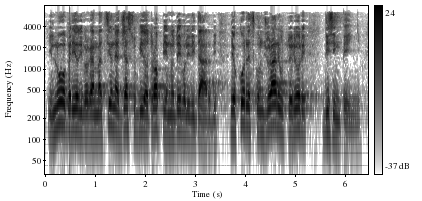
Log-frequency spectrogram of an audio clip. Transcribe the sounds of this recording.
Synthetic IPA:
ilnwɔːvopeɾiːd̪od̪ipɾoɡɾamːat̪sːjoːnead͡ʒːasːubiːt̪ot̪ɾɔpːienːot̪ɛːvoliɾit̪ard̪i | eokːorːeskond͡ʒuɾaːɾeult̪eɾjoːɾi | d̪izimpḛɲːḭ

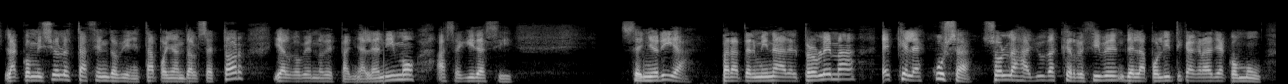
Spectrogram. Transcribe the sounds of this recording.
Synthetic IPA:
lako̞misjo̞nloe̞st̪aːθje̞nd̪o̞βjeŋe̞st̪aːpo̞ʎand̪oalse̞k̚t̪o̞ɾḭalɣo̞β̞je̞ɾnoð̞e̞hpaɲa̰leanĩmoa̰se̞ɣiɾasi | se̞ɲo̞ɾia̰ | paɾat̪e̞ɾmĩnaɾe̞lpɾo̞βle̞mae̞hke̞lae̞hkusasõ̞nlasaʎuðahke̞re̞θiβ̞e̞nd̪e̞lapo̞lit̪ikaːɣɾaɾjako̞mũŋ

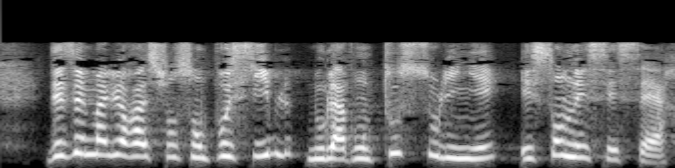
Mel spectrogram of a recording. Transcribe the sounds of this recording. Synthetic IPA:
d̪ezameljɔʁasjɔ̃sɔ̃pɔsiblnulavɔ̃t̪usːuliɲeːsɔ̃nesesɛːʁ

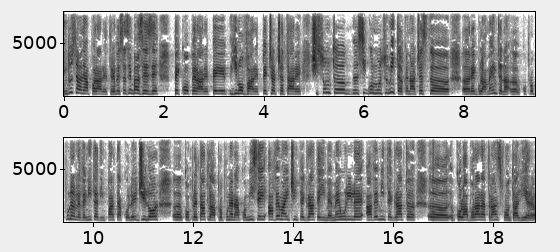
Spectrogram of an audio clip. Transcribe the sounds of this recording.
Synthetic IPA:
ind̪ust̪ɾiad̪e̞apəɾaɾe̞t̪ɾe̞buje̞səs̬e̞baze̞ze̞pe̞ko̞ːpe̞ɾaɾe̞pe̞ino̞vaɾe̞pe̞t͡ʃe̞rt͡ʃe̞t̪aɾe̞ʃisunt̪siɡurmult̪sumit̪əkəɨnat͡ʃe̞st̪ | re̞ɡulame̞nt̪ɨnkupɾo̞pune̞ɾile̞ve̞nit̪e̞d̪inpart̪eako̞le̞d͡ʒilo̞rko̞mple̞t̪at̪lapɾo̞pune̞ɾeako̞misie̞jʔave̞mait͡ʃʲint̪e̞ɡɾat̪e̞ime̞me̞uɾile̞ave̞mint̪e̞ɡɾat̪ə | ko̞labo̞ɾaɾeat̪ɾansfɾo̞nt̪alije̞ɾə

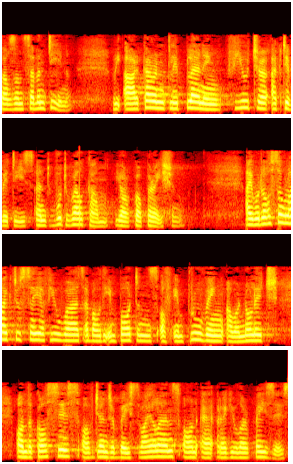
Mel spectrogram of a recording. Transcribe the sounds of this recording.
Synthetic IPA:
θawzə̃ntsɛvɛ̃ntĩn | wiːʔaːɹkaɹə̃ntlɪplænɪ̃ŋfjuːt͡ʃəɹʔæktɪvɪtisɛ̃ndwʊdwɛlkãmjɔɹkoɔpəɹeɪʃə̃n | ʔajwʊdɔlˠsowlajktuseɪəfjuːwɜ˞dzəbawt̪̚ðiɪ̃mpɔːɹtən̩sɔfɪ̃mpɹuːvɪ̃ŋʔawəɹnɔlɪd͡ʒ | ʔɔ̃nðəkɔsɪzɔfd͡ʒɛ̃ndə˞beɪstvajɔlə̃nsɔ̃nəɹɛɡjulˠəɹbeɪsɪs

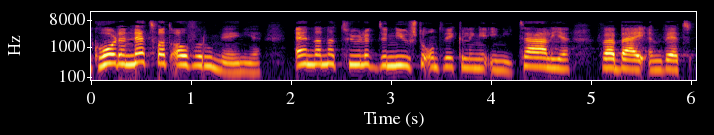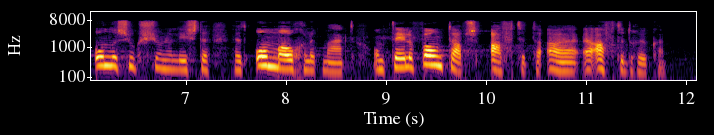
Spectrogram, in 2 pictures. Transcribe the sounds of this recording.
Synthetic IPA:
ɪkɦoːɹdənɛtʋɑtowvəɹrumejnijəɛndɑnːatʰyːɹlək̚dəniwstəɔntʋɪkəlɪŋənʔɪnitaːlijəʋaːɹbɛjʔənʋɛtɔndəɹz̥uksʃuɹnalɪstəɦətɔnmowχələkmaːk̚t | ɔmtejləfowntɑpsf | ɑftədrɵkə̰n

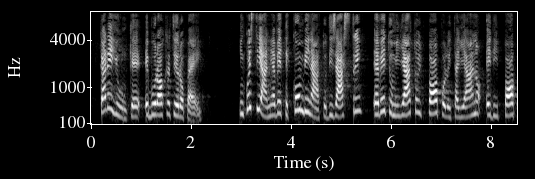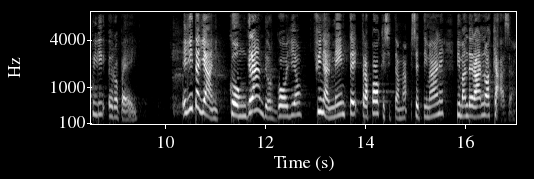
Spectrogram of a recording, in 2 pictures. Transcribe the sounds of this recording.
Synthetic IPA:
kaːɾejuŋkeɾebuɾɔːkɾat̪iewɾopɛ̰ːi | iŋkwest̪ianːiaveːt̪ekombinaːt̪od̪izast̪ɾi | eaveːt̪eumiʎːaːt̪oilpɔːpoloit̪aljaːnoed̪ejpɔːpoliʔewɾopɛ̰ːi | eʎːit̪aljaːni | koŋɡɾand̪eorɡɔʎːo | finalment̪et̪ɾapːɔːkeset̪ːimaːne | vimand̪eɾanːoakːa̰ːza

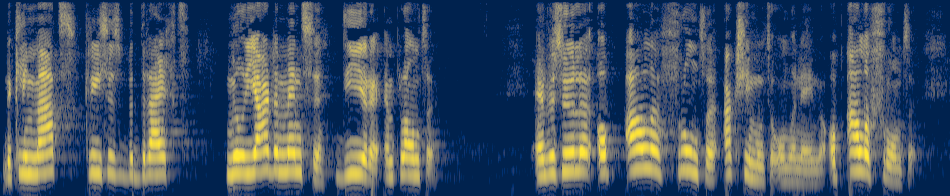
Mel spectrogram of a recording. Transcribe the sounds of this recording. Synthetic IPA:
dəklimaːtkrizɪsbədrɛjχt | mɪlˠjɑɹdəmɛnsədiːɾəʔɛnplɑntə | ʔɛnʋəzɵlənʔɔpʔɑləfrɔntəʔɑksimutənɔ̰ndəɹnejmə̰nʔɔpɑləfrɔntə

